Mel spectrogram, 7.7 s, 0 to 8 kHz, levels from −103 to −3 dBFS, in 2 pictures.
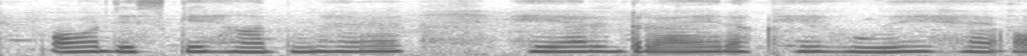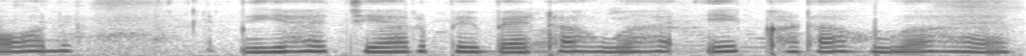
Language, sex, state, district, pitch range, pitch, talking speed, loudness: Hindi, female, Uttar Pradesh, Hamirpur, 240-265 Hz, 255 Hz, 155 wpm, -46 LUFS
